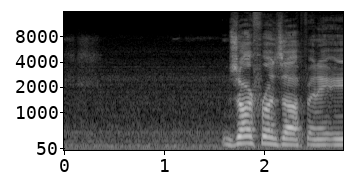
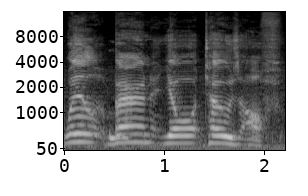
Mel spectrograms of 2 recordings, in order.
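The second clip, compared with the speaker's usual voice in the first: slow, higher-pitched dragon menace; slightly raised, grandiose voice; mock dragon threat; 5 semitones higher, 7 dB louder, slower than usual. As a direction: draw out the threat pompously.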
